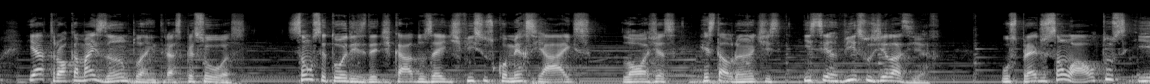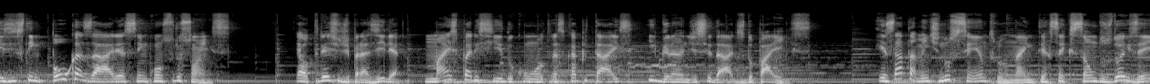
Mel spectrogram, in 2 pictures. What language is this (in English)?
Portuguese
